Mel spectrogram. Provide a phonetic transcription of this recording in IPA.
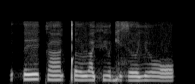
θeː kaːǃəː ɹafʲɔɡʲe zəːlʲɔː

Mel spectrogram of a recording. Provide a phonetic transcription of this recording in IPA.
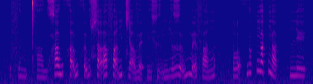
fə̤˨˩n t̪ʰa̤˨˩w xa˧wha̰˧˥whə̰˧˥w sa̰ː˧˥fa̰˧˥n t͡ɕa̰ː˧˨vɛ̰˧˨ʔe̤˨˩xɨ̰˧˨ə̯ ŋi˨˦ə̯ ɣə̰ː˧˥wmɛ̰˧˥fa˨˦n | lɔ̰˧˨hwə˦˥p̚ŋa˦˥k̚ŋa˨˩k̚ | ne˧

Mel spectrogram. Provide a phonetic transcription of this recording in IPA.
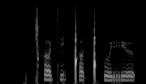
ǀʰɤtʲa ǃɤǃʰurʲɯ

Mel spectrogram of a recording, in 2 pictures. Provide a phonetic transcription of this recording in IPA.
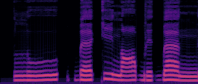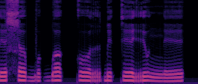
lːu˨˦ | ɓɛ˨˦kːi˥˨nɑ˨˦ bɪ˨˦ɡ͡bæ˥˨nːɪ˨˦ ɬə˥˨bʊ˨˦ ɡ͡bʌ˥˨kːʊː˥˨rɓɪ˥˨ kɪː˥˨rʲu˥˨nːɪː˨˦

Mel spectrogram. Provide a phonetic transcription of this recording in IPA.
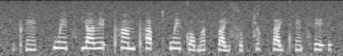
pʰẽ˨t̚ | we˦ t͡sʰja˦le˦ʔpʰã˥˧m pʰa˦p̚t̪ʰwe˦ t̪ɔ˨˩bã˦t̚pa˨˩j so˨p̚ɕɔ˦k̚sa˧j t̪ʰẽ˧t͡sʰe˦ʔ

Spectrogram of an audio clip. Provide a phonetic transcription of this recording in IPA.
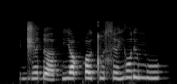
d͡ʒɘ˦ɗɐ˧ | jɨ˧ qʷɨ˧tʷɘ˧sɘ˧jo˦ ɾɨ˦mu˦

